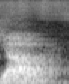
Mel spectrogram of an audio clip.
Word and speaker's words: Yahweh: And the 4 letters read Yod, He, Wah, He. And this is now pronounced as Yahweh.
